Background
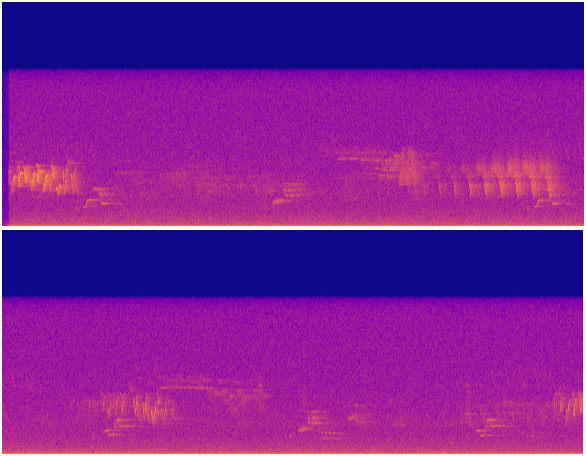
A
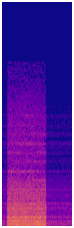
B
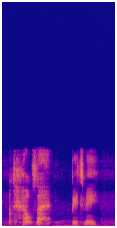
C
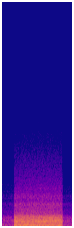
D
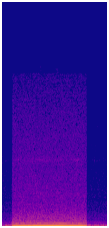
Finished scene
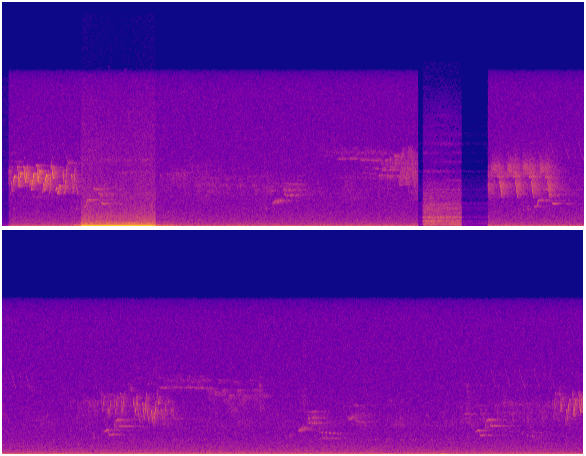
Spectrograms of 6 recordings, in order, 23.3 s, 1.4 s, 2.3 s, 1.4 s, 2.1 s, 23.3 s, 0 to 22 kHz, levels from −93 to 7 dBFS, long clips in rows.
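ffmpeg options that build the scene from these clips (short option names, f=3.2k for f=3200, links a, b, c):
-filter_complex "[0:a]volume=-9.5dB[a];[4:a]alimiter=level_in=17.5dB:limit=-1dB:release=50:level=0:latency=1[b];[a]asplit=2[c][d];[c]atrim=end=8.314[e];[1:a]atrim=end=1.4,asetpts=PTS-STARTPTS,volume=-8dB[f];[d]atrim=start=9.706[g];[b]atrim=end=2.11,asetpts=PTS-STARTPTS,volume=-2dB,afade=t=in:d=0.004:c=hsin,afade=t=out:st=2.106:d=0.004:c=hsin,adelay=1380[h];[e][f]acrossfade=d=0.004:c1=hsin:c2=hsin[i];[i][g]acrossfade=d=0.004:c1=hsin:c2=hsin[j];[j][h]amix=inputs=2:normalize=0"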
